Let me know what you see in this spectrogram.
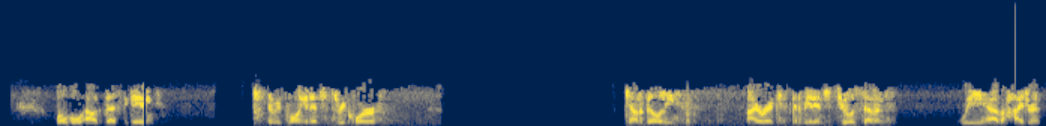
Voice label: Fire Dpts VHF 154.800 Patch, scanner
